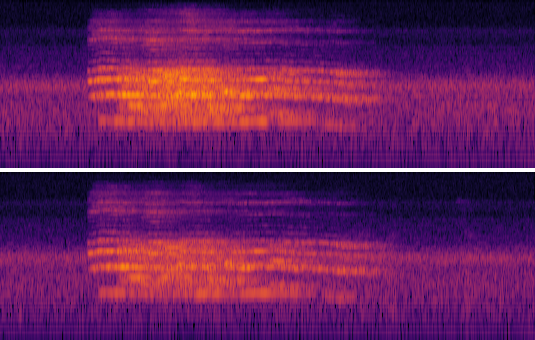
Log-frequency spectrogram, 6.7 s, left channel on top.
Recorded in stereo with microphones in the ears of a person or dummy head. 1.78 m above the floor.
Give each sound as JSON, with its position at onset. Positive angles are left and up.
{"t": 1.1, "sound": "a scream", "side_deg": 10, "distance_m": 2.5}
